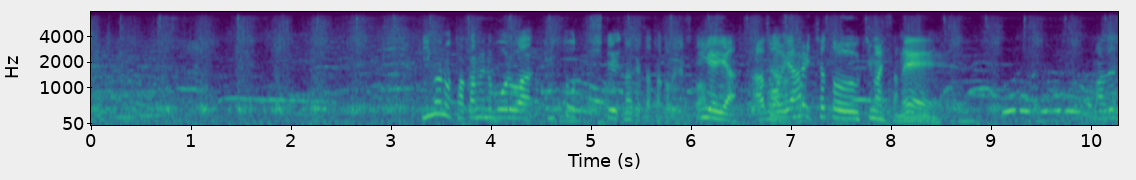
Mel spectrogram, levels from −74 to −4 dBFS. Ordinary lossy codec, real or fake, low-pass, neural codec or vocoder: none; real; 7.2 kHz; none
